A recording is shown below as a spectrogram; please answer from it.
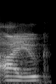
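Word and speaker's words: Aiyuk: you say the arizona state receiver oh uh ayuk yeah brandon i really like that pick i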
